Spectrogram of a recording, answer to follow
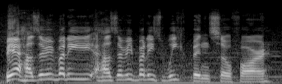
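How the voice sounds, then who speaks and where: A man chatting casually on a livestream as he streams games, rambling along in a halting way. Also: high voice, sing-song, a bit bright. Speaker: game streamer. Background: background music.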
